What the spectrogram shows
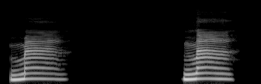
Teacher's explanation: Flat tone, steady pitch, no rising or falling. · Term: thanh ngang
